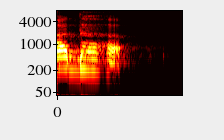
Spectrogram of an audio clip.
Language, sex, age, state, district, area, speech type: Sanskrit, female, 45-60, Karnataka, Dakshina Kannada, rural, read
